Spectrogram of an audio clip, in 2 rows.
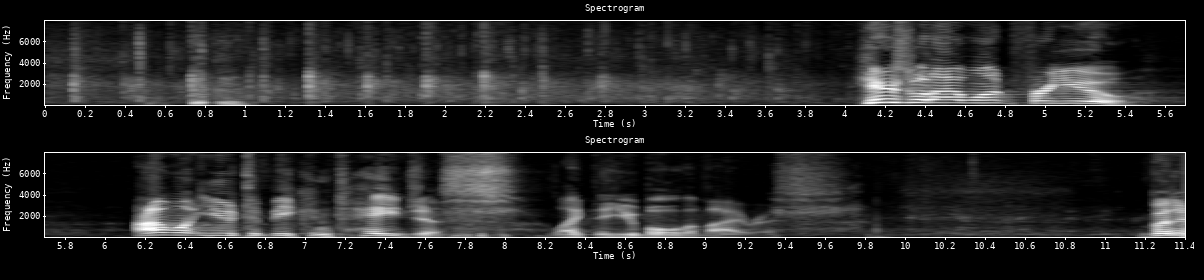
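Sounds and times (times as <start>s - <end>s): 
audience clapping: 0.0s - 4.5s
speech: 4.1s - 5.5s, 6.2s - 9.7s, 11.2s - 11.3s.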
